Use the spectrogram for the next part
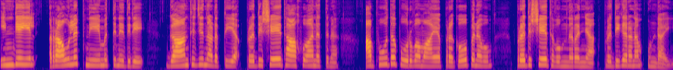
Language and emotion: Malayalam, neutral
